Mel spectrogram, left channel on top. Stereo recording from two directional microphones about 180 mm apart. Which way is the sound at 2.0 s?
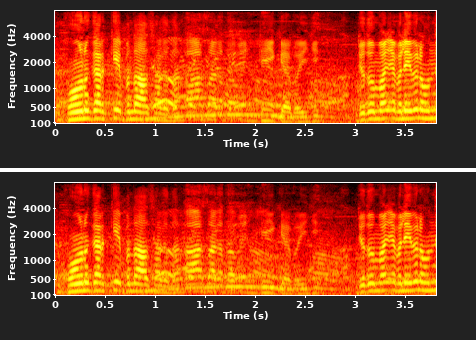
10° left (ahead or behind).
